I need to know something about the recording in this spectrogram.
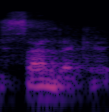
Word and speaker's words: Sandaka: And so tell us about, and am I saying it right, Sandaka? Yes, please, Sandaka, yeah.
